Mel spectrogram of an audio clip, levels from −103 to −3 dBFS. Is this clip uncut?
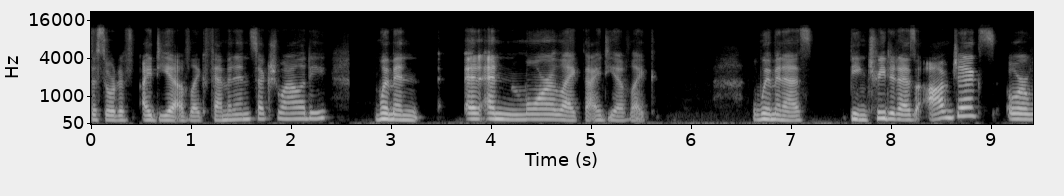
yes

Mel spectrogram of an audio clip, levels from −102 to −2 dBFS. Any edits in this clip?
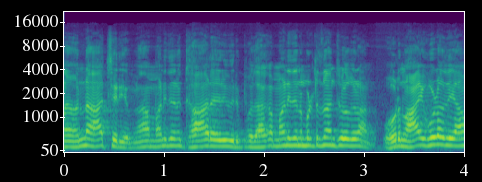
yes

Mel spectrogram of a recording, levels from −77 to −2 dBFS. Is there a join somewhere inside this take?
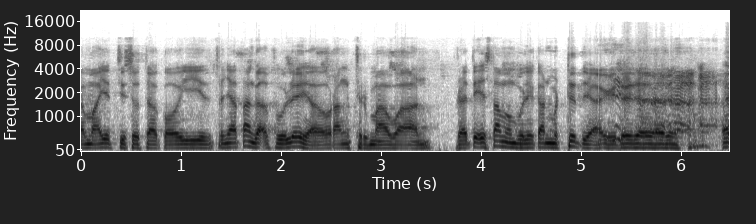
yes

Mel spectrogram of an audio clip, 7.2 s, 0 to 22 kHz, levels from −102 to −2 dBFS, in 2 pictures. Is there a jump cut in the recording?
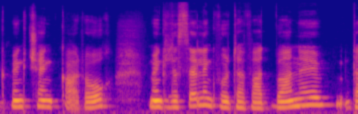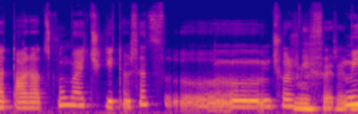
no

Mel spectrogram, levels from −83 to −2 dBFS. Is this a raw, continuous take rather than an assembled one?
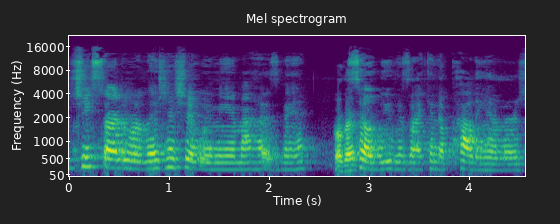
yes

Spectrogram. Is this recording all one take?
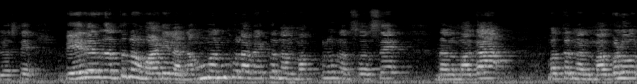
yes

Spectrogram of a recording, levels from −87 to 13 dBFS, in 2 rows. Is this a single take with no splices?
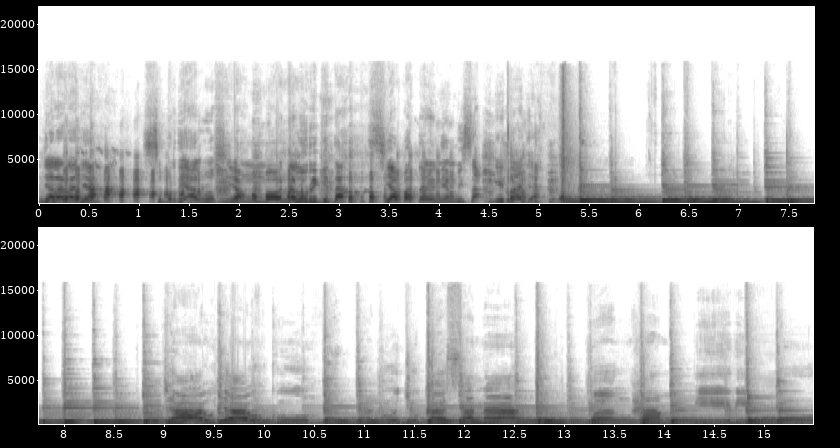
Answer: no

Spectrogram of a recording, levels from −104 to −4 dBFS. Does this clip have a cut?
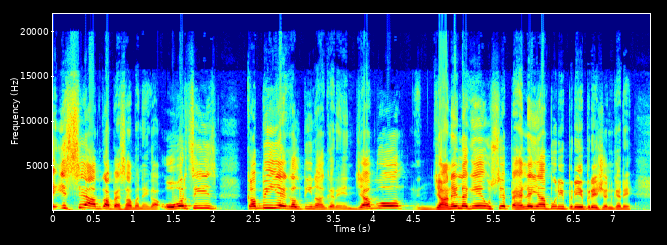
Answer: no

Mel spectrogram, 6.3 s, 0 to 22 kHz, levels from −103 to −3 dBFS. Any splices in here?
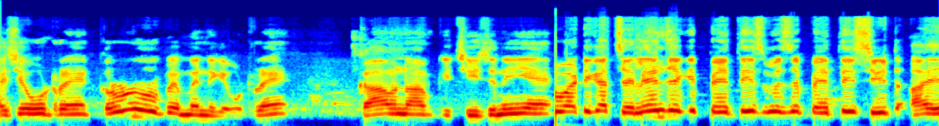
yes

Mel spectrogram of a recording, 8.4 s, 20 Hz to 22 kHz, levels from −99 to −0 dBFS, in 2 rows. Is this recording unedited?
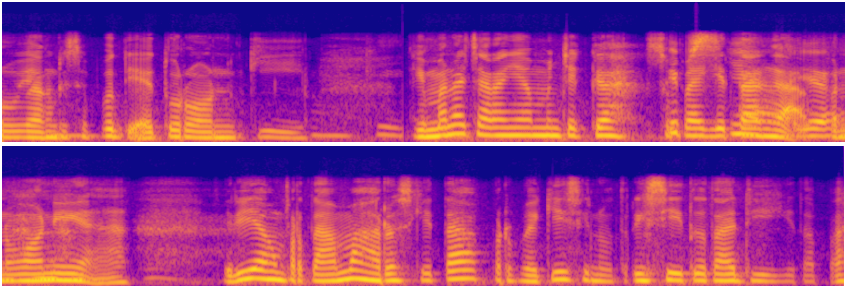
no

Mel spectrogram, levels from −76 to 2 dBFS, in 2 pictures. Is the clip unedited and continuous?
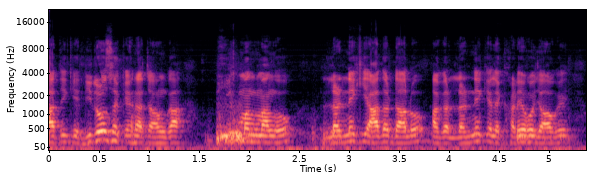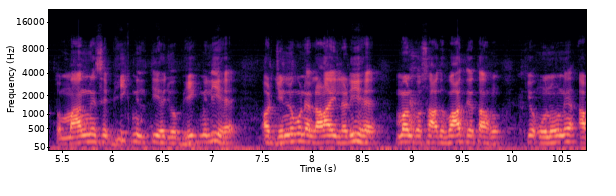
yes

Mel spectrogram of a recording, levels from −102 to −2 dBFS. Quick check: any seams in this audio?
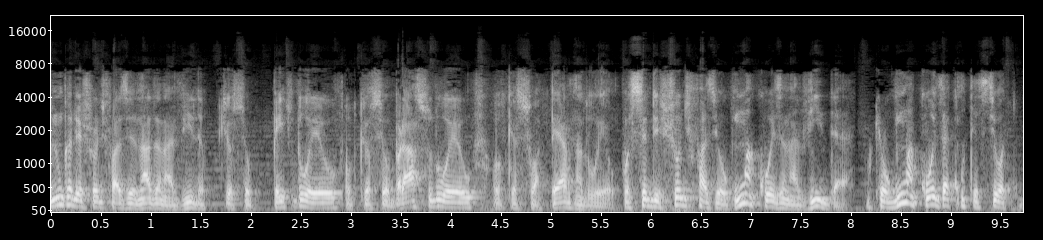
yes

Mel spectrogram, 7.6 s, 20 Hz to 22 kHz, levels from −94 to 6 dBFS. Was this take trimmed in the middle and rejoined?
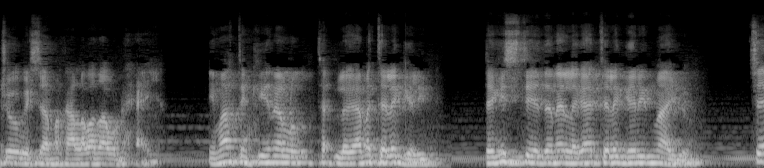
no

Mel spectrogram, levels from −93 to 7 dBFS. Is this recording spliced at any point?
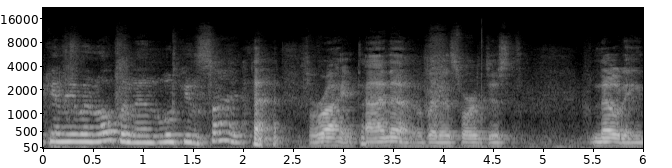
no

